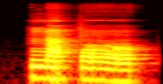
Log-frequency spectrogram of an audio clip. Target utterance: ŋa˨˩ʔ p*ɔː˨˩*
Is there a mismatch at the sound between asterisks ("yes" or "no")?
no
